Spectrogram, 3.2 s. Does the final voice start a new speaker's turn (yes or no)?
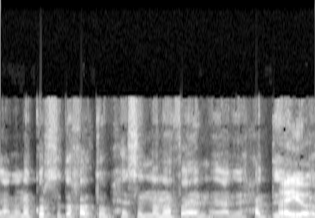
yes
